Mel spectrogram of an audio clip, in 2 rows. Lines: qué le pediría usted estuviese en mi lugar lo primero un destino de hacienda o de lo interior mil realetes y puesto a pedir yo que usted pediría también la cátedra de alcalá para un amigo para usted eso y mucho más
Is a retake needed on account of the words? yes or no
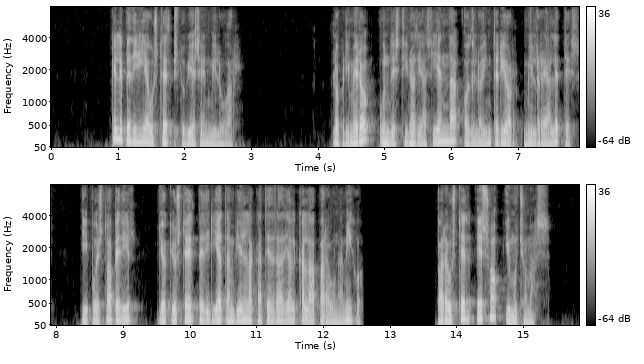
no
